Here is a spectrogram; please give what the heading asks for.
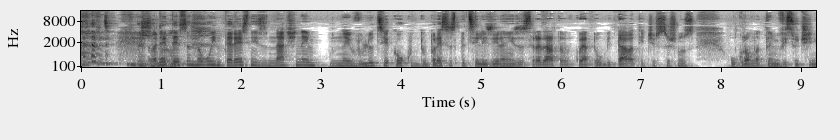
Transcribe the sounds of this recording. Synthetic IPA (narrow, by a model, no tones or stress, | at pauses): vɐnɛt̪ɛsəmnɔɡʊint̪ɛɾɛsnizɐnat͡ʃinəimnɐɛvolʲut̪sijəkɔlˠkʊd̪obɾɛsəspɛt̪siəliziɾɐnizɐsɾɛd̪at̪əvɐfkojat̪oːbit̪avət̪it͡ʃɛfsɤʃnost̪ | oɡɾɔmnət̪əimvisot͡ʃin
